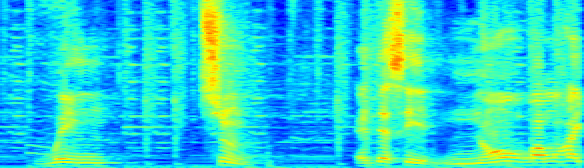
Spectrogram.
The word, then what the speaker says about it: Wing Chun: ok por lo tanto aunque esté escrito de esta manera la pronunciación como tal es wing chun es decir no vamos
